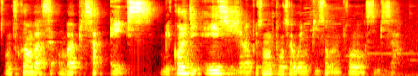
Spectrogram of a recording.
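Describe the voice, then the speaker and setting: Racing along in a lowish, warm voice, this host explains a speedrun in a casual way. He stumbles, corrects himself, and tosses in informal asides while background music plays.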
